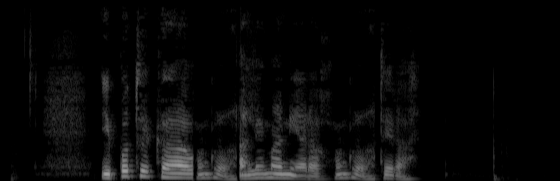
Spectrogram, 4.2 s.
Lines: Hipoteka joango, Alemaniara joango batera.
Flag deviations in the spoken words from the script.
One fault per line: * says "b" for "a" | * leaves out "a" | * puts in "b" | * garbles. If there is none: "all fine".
all fine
